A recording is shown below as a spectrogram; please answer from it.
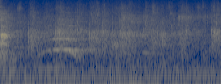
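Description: Faint applause from a church congregation, with a short call from one voice about half a second in.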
